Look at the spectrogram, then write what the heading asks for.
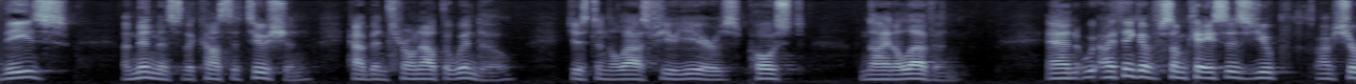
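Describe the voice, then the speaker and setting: American male preacher with a mellow voice. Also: mid-range voice. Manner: rhetorical questions to the listeners, deliberate emphasis. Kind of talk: sermon lecture with read-out quotations.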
